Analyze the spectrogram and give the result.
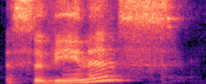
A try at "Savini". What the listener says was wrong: oh savini there's an s at the end maybe the s is silent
